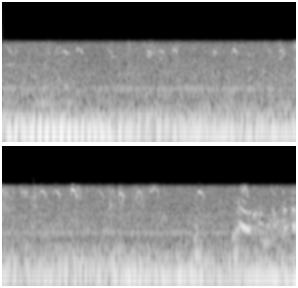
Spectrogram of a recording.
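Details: Young mixed Silkie chicks, bred from a black Silkie crossed with an Easter Egger rooster, peep busily: a stream of short, high descending notes, thickening toward the end, above a loud steady low hum.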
